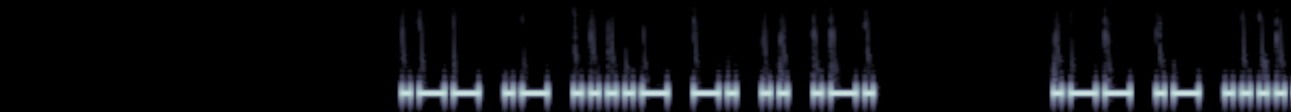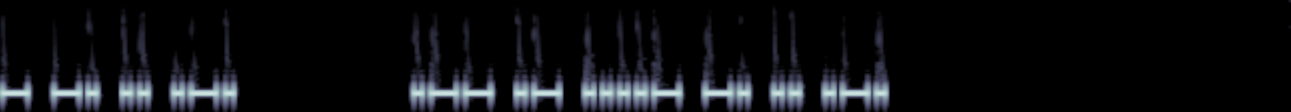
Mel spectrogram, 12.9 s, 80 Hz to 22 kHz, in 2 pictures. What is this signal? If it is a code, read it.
Morse code, heard as a keyed tone, about 27 wpm, 700 Hz. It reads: WA4NIR WA4NIR WA4NIR
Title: USA Call Signs - 6 Characters - Repeated 3x - 28wpm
